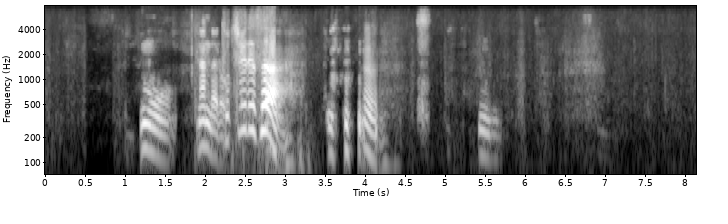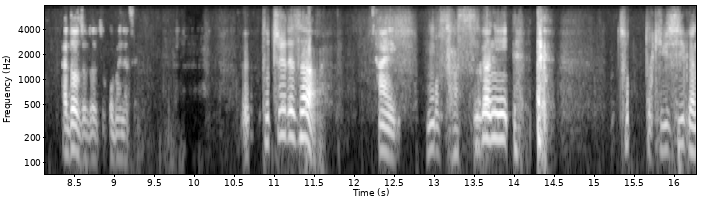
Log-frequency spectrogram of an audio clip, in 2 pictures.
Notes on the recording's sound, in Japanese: 歩きながら1時間、対談する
